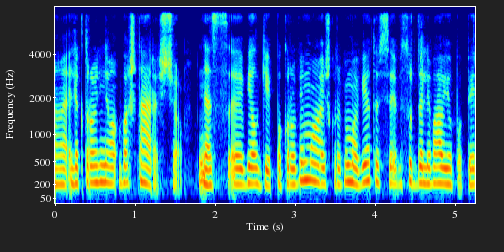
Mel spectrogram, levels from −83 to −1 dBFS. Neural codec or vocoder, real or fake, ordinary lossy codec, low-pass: vocoder, 44.1 kHz, 80 mel bands, Vocos; fake; MP3, 48 kbps; 7.2 kHz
